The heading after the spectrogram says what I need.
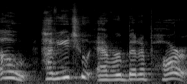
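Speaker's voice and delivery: put-on deadpan, straight-faced delivery. Retelling how he asked two guests a question on the segment, imitating a deadpan question. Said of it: "they just deadpan that he's like".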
